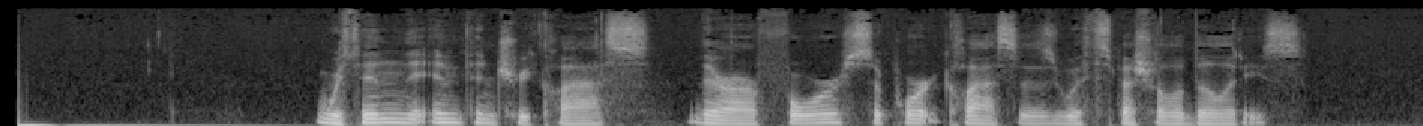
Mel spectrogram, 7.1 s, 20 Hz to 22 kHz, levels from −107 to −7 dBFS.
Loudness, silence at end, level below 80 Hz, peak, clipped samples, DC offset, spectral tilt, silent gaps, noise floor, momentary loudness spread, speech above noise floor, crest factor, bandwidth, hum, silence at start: -35 LUFS; 0.6 s; -60 dBFS; -16 dBFS; under 0.1%; under 0.1%; -5.5 dB/octave; none; -68 dBFS; 7 LU; 34 dB; 18 dB; 16 kHz; none; 0.1 s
